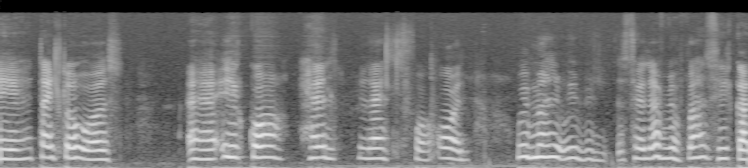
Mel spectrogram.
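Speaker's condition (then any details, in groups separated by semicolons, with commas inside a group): Cerebral palsy; from birth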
